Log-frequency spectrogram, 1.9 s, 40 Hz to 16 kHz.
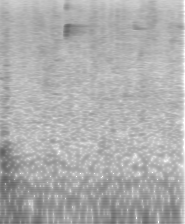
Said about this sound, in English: immediately there's a cardinal chipping 20 feet off to our left here. They have a really distinctive, sharp chip note.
